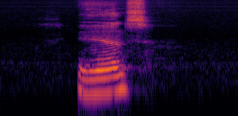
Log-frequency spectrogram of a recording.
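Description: A middle-aged man speaks briefly and calmly close to a microphone.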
